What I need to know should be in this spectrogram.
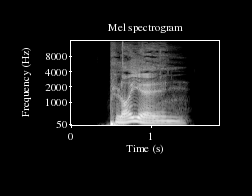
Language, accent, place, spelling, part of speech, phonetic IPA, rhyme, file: German, Germany, Berlin, Pleueln, noun, [ˈplɔɪ̯əln], -ɔɪ̯əln, De-Pleueln.ogg
- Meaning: dative plural of Pleuel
